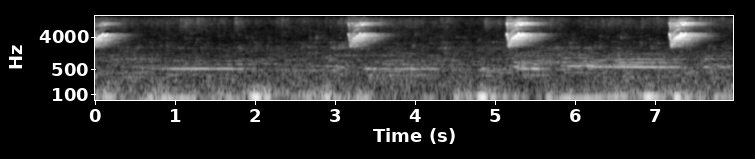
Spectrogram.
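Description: A nightjar gives sharp, explosive high notes, one every two to three seconds, over a low rumbling background and a faint steady hum.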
